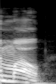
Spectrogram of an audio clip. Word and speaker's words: मौ: के साथ लगी तो अपन मा का उच्चारण कैसे करेंगे? मऊ। कैसे करेंगे? मऊ। आपको करने के औ का उच्चारण जोड़ना है। ये औ की मात्रा है। यहां पे म में औ की मात्रा लगी तो मा से मौ।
